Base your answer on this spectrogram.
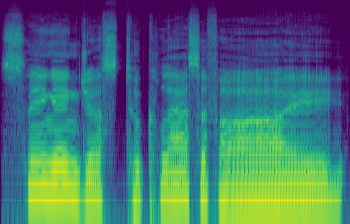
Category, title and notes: Music > Solo instrument
Singing Voice Test Sample
english, male, singing, voice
